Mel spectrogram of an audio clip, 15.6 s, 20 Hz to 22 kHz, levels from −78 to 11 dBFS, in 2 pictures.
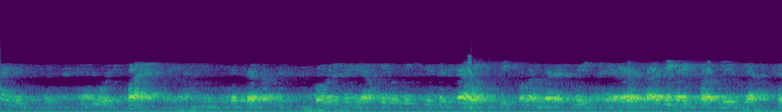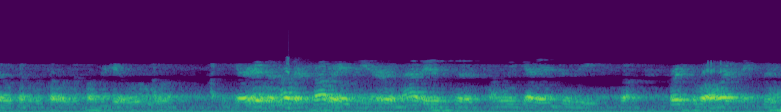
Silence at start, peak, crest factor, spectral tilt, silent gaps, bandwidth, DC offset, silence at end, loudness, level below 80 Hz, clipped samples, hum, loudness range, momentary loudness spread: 0 s; 0 dBFS; 14 dB; -12 dB/octave; none; 2.8 kHz; 4%; 0 s; -14 LUFS; -38 dBFS; under 0.1%; none; 5 LU; 15 LU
